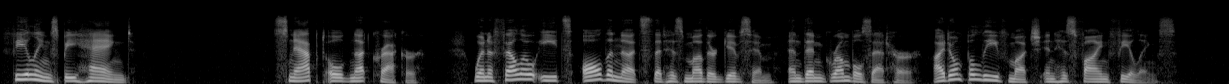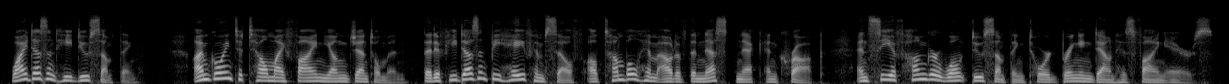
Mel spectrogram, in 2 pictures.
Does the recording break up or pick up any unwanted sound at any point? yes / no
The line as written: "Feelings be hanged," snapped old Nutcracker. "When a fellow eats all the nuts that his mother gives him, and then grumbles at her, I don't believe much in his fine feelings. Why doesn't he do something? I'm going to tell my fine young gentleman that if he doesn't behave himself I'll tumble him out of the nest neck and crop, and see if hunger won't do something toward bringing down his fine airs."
no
